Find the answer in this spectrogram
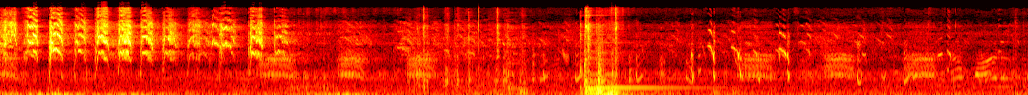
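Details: Indian ringneck parrot at daily feeding time on soaked rice and corn, a squirrel sharing the meal; a fast run of harsh, raspy squawks repeats about twice a second for nearly three seconds, then softer chirps and a thump.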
